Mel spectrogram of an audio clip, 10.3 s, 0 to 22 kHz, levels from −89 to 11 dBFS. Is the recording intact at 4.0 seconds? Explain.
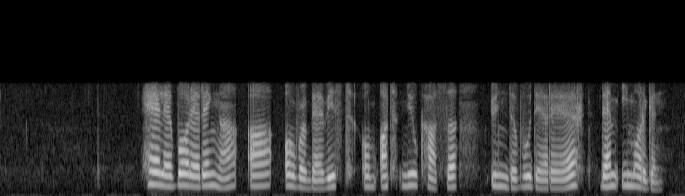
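Yes, the speech at 4.0 seconds is intact, carried cleanly through G.711 telephone coding with the usual narrow line band and nothing above about 3.8 kHz.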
